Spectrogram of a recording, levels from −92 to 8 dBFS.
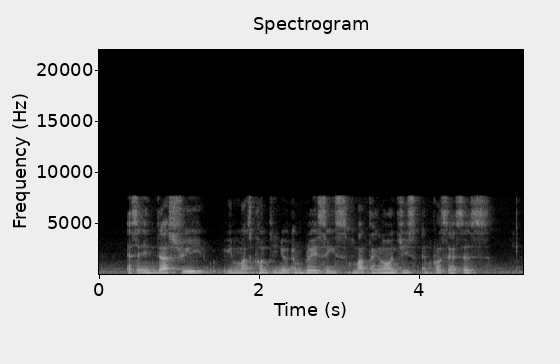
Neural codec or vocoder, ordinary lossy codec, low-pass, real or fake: codec, 16 kHz, 8 kbps, FunCodec, trained on LibriTTS, 25 frames a second; none; none; fake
